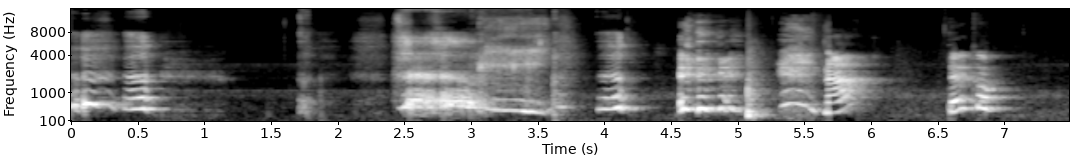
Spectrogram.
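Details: Baby laughing while having hiccups: giggles and belly laughs broken by sudden short catches of breath; hiccups during laughter.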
